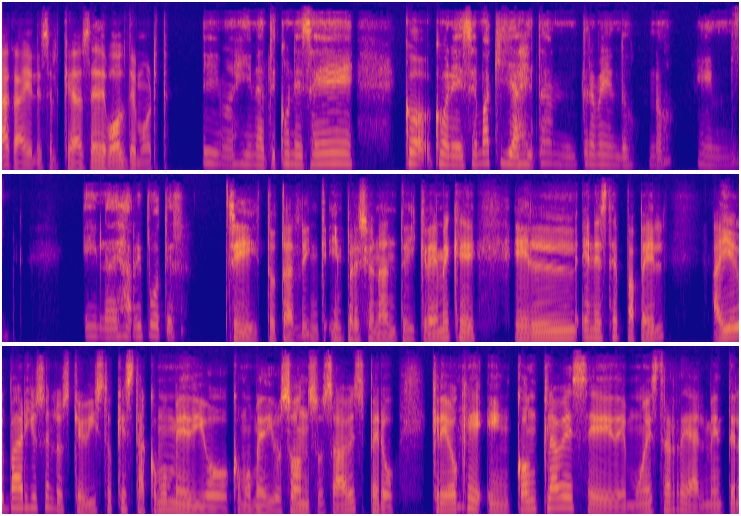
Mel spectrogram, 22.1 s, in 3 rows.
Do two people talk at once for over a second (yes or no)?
no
